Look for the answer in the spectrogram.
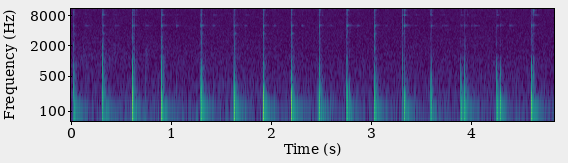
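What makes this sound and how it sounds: A medium-size, clear ribbed glass candy jar with a glass lid, appearing empty, is held on its side and tapped with the fingertips. It gives a quick series of about nineteen short, dull, low-pitched thuds, roughly three to four per second, each with a faint bright click on top. Each tap dies away almost at once, with hardly any ring.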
